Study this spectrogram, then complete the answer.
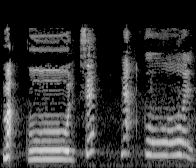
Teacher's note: تو یہ الف کے اوپر جزم ہے، ٹھیک ہے. تو جہاں پر الف کے اوپر جزم ہوتا ہے اس کو ہم جرکنگ ساؤنڈ کے ساتھ پڑھیں گے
